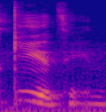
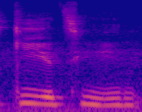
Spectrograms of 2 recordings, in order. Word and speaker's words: guillotine: oh yeah yeah uh it's Guillotine that the proper way is Guillotine and then we say Guillotine sometimes as a joke because that's the way it's spelled it's guilty there we go but so maybe we'll get an answer but I think I've said Guillotine my whole life but Guillotine does sound like it smoother I've always said Guillotine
